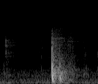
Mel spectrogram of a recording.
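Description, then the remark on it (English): A single short, wet sip of water breaks a near-silent pause, a brief burst that fades quickly back into quiet. No one speaks. “Hold on, let me take a sip of water.”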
